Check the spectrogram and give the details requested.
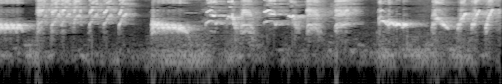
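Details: White-rumped shama song with cucak cungkok mimicry, played to coax silent shamas into singing; loud, dense scratchy chatter alternates with downslurred whistles and sharp rising notes in quick bursts, with a faint low hum behind.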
